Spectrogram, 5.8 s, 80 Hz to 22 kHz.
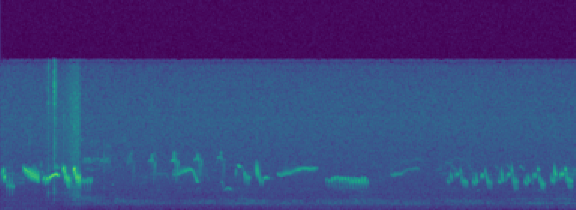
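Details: Skylark song recorded near Hundred End, Lancashire, in May 2017: high twittering phrases with sliding whistles and a few longer buzzy held notes, flowing without pause over a faint hiss of open country.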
